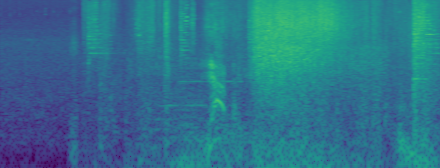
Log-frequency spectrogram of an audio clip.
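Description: Game spells burst and weapons clash loudly in a fight.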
